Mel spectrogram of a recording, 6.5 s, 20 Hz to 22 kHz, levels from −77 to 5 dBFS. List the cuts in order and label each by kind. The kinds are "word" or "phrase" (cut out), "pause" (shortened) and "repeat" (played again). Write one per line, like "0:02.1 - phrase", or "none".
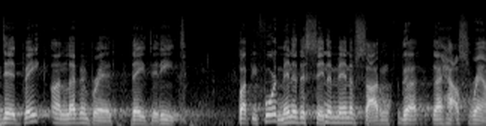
0:01.7 - word
0:03.7 - phrase
0:04.3 - word
0:05.2 - word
